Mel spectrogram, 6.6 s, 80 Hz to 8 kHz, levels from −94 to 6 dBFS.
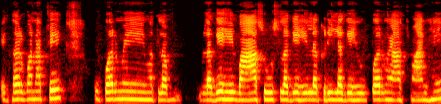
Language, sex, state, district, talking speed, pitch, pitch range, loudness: Chhattisgarhi, female, Chhattisgarh, Raigarh, 180 wpm, 205 Hz, 200-215 Hz, -19 LUFS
